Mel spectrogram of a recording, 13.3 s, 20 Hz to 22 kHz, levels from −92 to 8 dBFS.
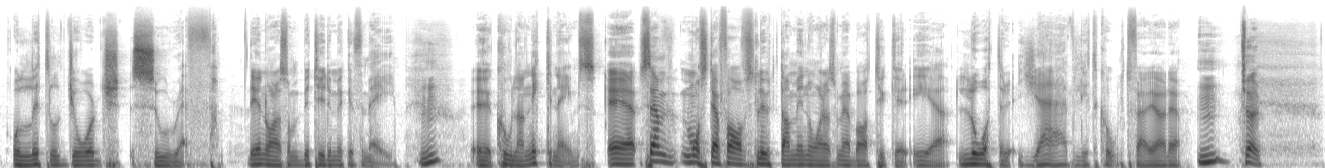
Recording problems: none

